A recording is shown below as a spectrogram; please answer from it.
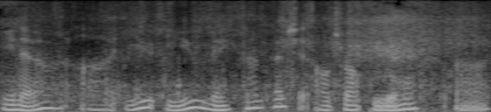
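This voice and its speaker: Over noticeable background noise comes a man playing a centuries-old wicked witch in a comedic ASMR roleplay. The voice is soft and crackles with fry at an average pitch. The witch stammers and rambles, awkwardly reassuring while wishing to be feared. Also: moderate pace, close to an everyday voice. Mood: gentle, reassuring.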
